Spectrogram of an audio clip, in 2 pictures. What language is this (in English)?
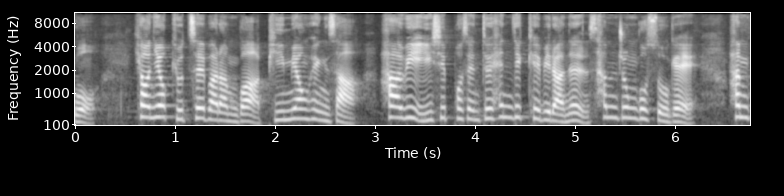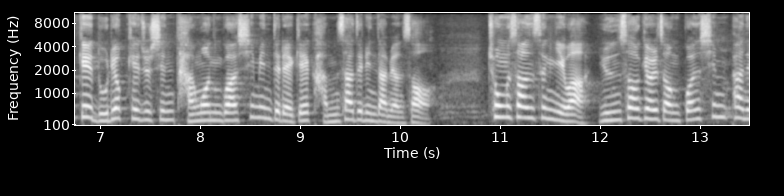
Korean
